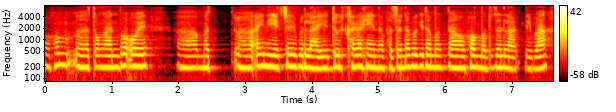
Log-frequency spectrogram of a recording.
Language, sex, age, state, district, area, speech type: Manipuri, female, 18-30, Manipur, Thoubal, rural, spontaneous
